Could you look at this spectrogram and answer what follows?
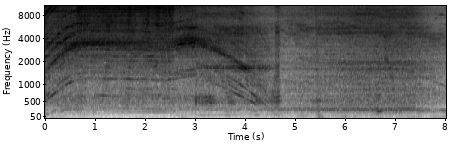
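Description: Makita 40V 305mm cordless mitre saw cutting through wood, the motor whining up loudly, the blade biting in with a changing, gliding pitch, then winding down near the end, with no speech.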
